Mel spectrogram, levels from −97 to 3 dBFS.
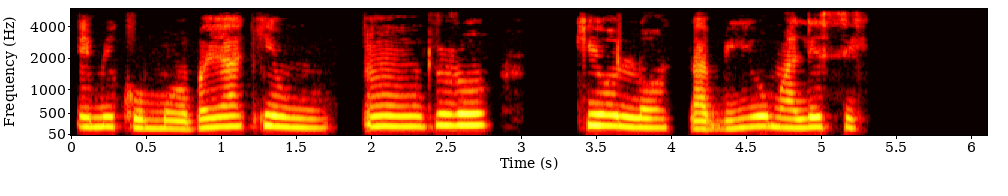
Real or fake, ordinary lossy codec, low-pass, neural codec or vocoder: real; none; 5.4 kHz; none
